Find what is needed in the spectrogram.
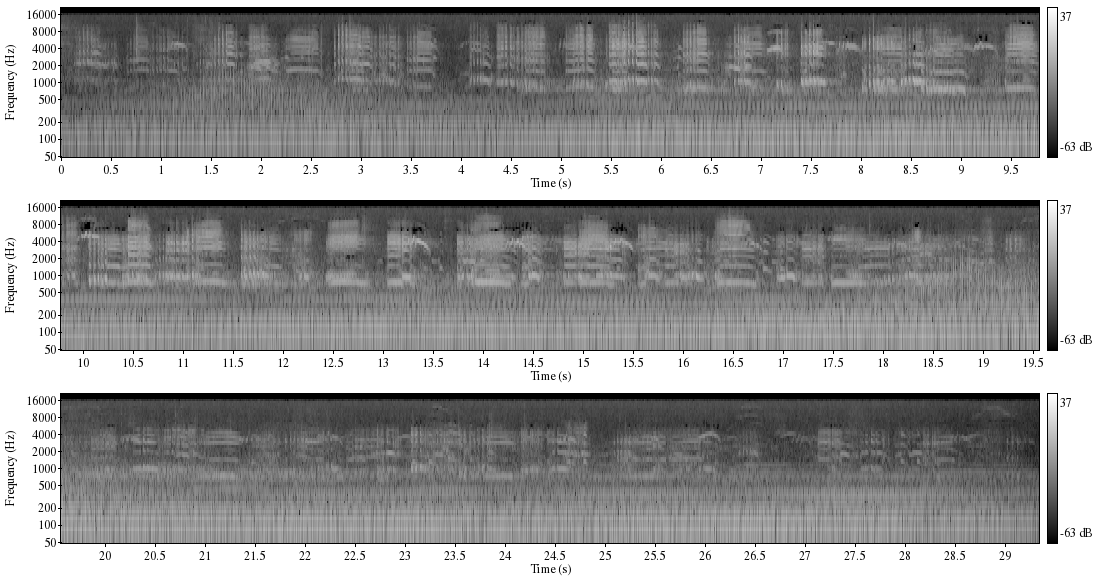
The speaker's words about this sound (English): and we're going to hear about the crane. And first we're going to hear the crane's scape.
